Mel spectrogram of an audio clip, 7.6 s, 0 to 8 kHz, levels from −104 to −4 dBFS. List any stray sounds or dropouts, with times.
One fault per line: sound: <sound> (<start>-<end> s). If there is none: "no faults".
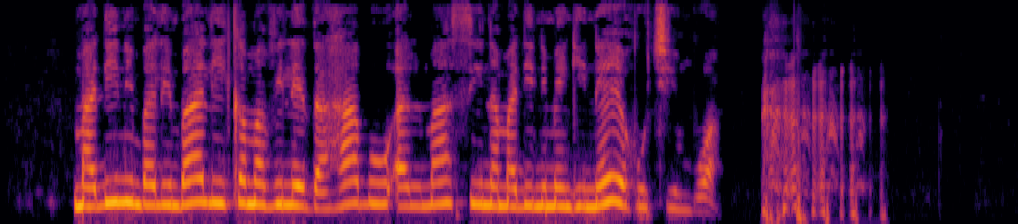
sound: laugh (5.7-6.7 s)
